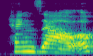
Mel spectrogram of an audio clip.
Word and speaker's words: Hangzhou: Hangzhou. Okay, very good, Wing Ying. Thank you so much for telling me how to pronounce that. There's a silent G.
